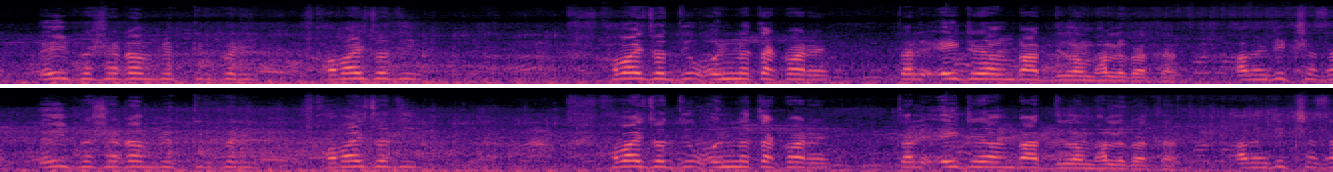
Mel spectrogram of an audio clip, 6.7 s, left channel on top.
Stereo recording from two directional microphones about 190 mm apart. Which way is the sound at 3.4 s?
5° left (ahead or behind).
